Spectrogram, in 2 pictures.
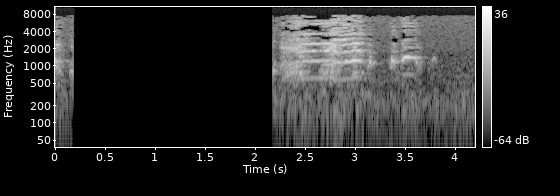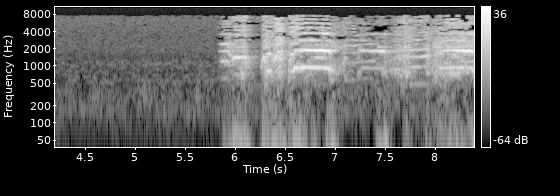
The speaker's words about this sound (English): Look at those ducks over there. Yes, let's feed the ducks. Have you got the bread? The ducks are coming now. They're hungry.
